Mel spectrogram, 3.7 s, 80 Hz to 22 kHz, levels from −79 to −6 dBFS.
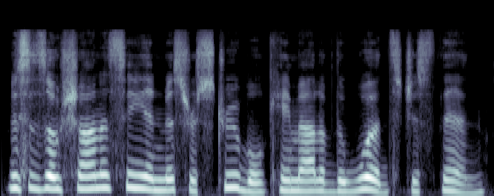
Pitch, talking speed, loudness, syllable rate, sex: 215 Hz, 195 wpm, -17 LUFS, 4.4 syllables/s, female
